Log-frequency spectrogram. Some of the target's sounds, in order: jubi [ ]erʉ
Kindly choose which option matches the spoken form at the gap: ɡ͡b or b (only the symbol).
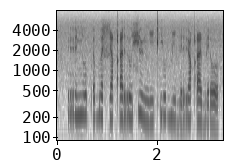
b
